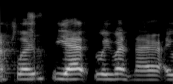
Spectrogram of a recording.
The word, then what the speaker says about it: Athlone: I think it's called, is it pronounced Athlone? Yeah. Athlone.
